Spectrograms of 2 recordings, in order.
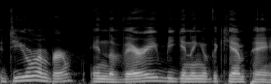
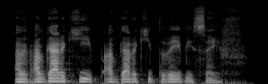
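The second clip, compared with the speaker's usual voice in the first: soft, hushed stage whisper; 5 dB quieter than usual. Voicing a character who glances around while speaking: stage whisper. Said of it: "stage whispers it to you and glances around".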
